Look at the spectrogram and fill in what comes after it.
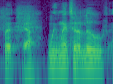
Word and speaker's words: Louvre: The Louvre.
